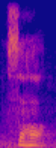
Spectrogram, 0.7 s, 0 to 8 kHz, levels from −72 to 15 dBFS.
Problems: none marked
